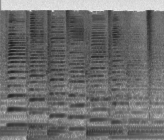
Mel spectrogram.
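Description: Chromatic harmonica playing a jazz melody, a run of short notes changing pitch every fraction of a second, over a backing of bass and chords.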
